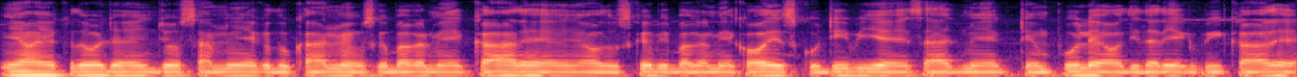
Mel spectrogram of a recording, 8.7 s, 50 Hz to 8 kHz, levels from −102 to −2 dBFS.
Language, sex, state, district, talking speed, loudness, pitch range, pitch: Hindi, male, Odisha, Khordha, 250 wpm, -17 LUFS, 95-100 Hz, 95 Hz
